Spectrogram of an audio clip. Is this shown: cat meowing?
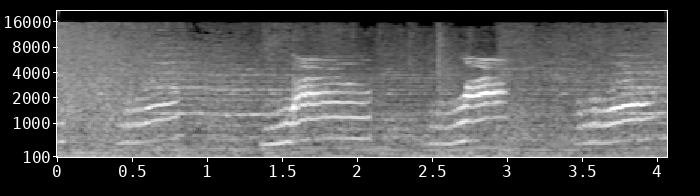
yes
